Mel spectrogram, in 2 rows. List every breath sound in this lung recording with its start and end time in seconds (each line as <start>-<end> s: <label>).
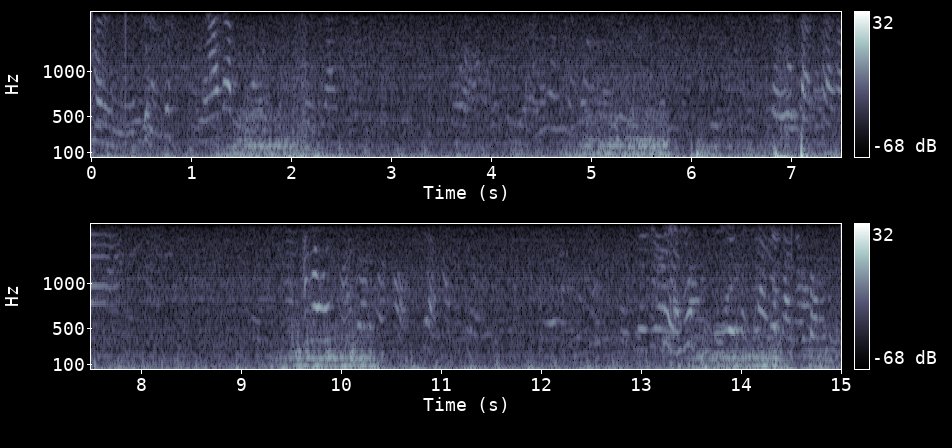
1.27-2.31 s: inhalation
4.77-5.81 s: inhalation
9.39-10.43 s: inhalation
13.48-14.53 s: inhalation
